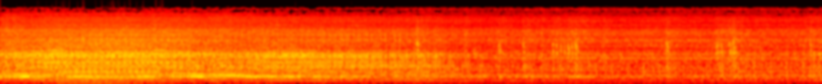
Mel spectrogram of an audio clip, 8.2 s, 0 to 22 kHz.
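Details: 1995 BMW E36 325is, M50 engine, warm idle below ~1000 rpm: quick, light metallic teeth-chattering rattle about four times a second, heard only after warm-up, source unknown; owner wonders about VANOS.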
